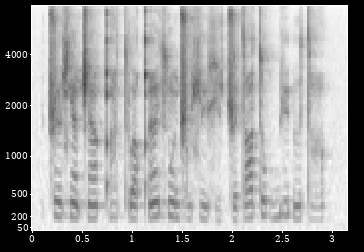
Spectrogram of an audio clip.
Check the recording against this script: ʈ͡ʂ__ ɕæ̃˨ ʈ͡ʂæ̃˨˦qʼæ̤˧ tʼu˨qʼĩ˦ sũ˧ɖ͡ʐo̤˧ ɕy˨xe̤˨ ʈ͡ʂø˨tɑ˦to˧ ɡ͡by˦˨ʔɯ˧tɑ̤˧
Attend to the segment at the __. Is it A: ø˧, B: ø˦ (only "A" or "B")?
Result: A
